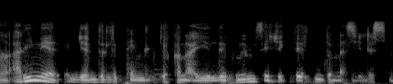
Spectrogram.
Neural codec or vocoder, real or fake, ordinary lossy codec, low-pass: codec, 16 kHz, 1 kbps, X-Codec, HuBERT features, trained on balanced general audio; fake; none; none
